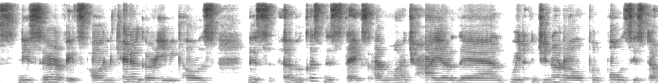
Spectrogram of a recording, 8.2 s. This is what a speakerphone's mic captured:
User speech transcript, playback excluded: none

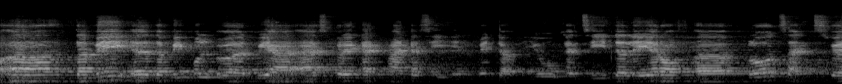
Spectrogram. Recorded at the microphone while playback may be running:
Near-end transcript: none

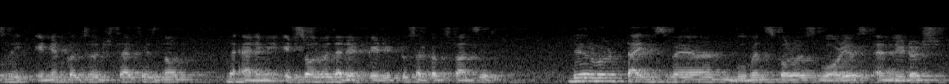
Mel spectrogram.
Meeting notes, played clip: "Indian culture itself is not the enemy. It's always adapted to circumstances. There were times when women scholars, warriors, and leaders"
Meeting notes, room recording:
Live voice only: none

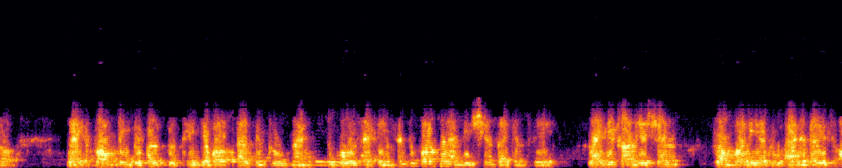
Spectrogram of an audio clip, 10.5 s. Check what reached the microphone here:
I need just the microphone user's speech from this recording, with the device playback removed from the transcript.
Mhm.

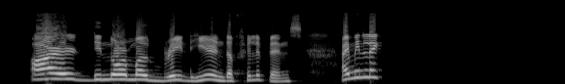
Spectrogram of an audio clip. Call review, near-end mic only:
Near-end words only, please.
are the normal breed here in the Philippines? I mean like

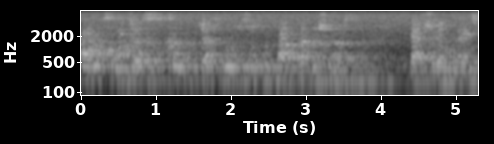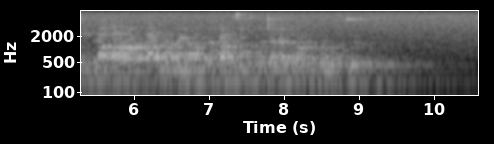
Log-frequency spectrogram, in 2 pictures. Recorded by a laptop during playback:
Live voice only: I've been glancing but nothing concrete.

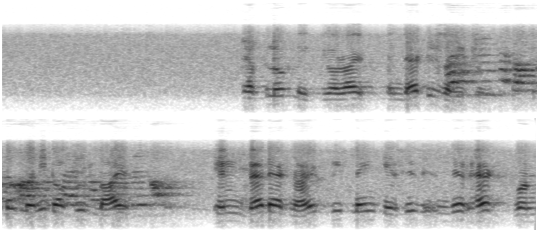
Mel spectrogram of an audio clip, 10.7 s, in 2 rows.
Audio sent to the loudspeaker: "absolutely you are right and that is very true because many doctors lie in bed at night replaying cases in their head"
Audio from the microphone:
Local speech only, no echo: I feel the doctor also carry the burden of expectation

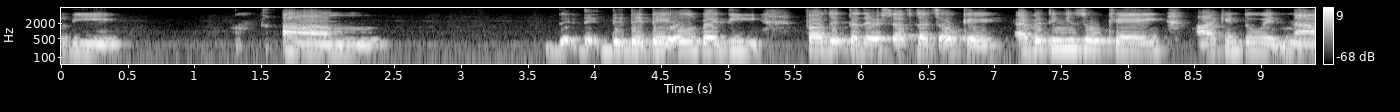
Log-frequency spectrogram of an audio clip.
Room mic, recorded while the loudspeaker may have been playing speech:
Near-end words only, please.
none

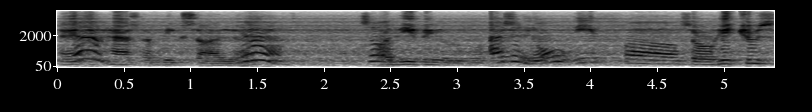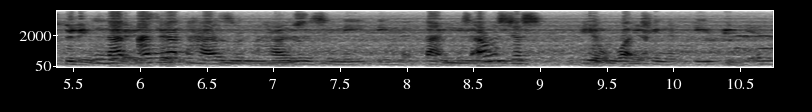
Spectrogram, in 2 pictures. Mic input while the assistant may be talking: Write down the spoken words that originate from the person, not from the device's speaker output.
none

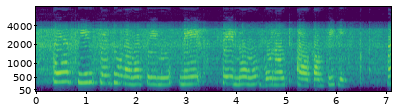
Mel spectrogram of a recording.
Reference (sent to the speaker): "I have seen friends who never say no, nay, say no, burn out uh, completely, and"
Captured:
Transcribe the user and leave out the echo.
none

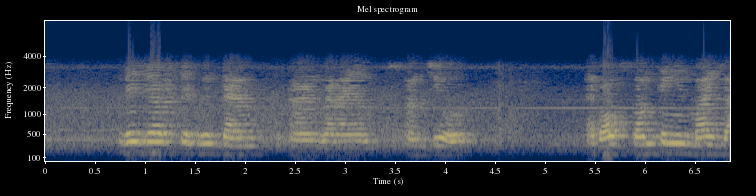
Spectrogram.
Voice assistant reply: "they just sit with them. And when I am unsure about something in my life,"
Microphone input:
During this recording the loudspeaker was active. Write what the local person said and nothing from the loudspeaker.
none

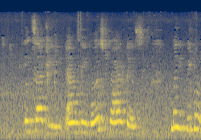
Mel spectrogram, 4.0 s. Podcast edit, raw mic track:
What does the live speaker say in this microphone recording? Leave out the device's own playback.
none

